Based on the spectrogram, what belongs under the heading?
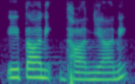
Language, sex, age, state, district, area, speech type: Sanskrit, female, 18-30, Karnataka, Dakshina Kannada, urban, spontaneous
